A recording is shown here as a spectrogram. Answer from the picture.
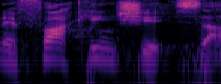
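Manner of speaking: hushed, breathy, whispered voice. Retelling what the Portsmouth manager said about his players: imitating Harry. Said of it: "That's exactly how he went".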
